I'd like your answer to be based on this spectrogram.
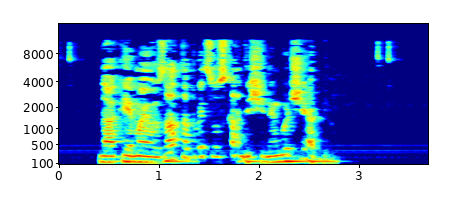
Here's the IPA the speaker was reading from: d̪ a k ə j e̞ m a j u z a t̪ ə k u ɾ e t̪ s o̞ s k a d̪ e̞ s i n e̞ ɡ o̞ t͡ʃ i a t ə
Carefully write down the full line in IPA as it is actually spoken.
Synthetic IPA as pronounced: d̪ a k ə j e̞ m a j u z a t̪ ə p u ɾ e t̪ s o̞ s k a d̪ e̞ ʃ i n e̞ ɡ o̞ t͡ʃ i a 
